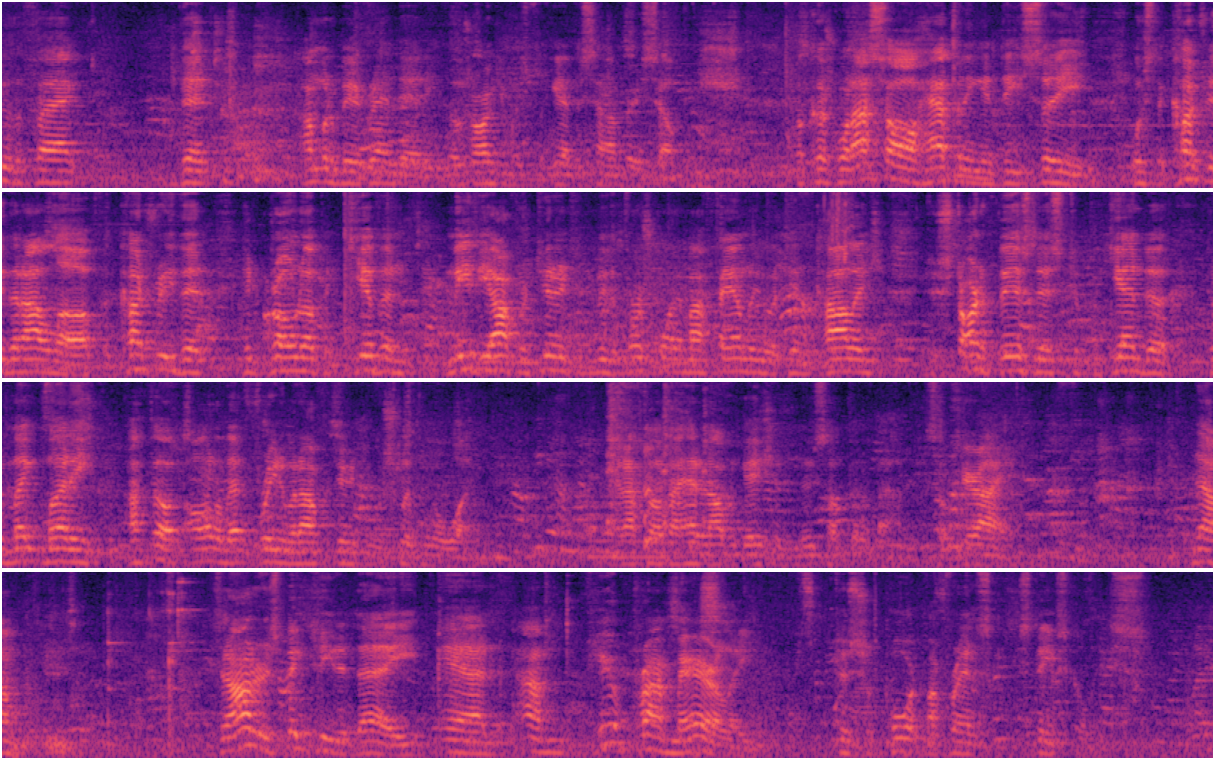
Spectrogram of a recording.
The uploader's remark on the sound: Address The Ripon Society on March 5, 2013.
